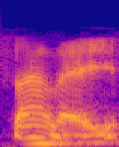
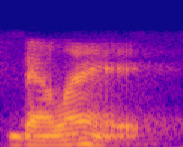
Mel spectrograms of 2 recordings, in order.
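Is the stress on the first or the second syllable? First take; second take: first; second. First: The stress falls on the first syllable. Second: The stress falls on the second syllable. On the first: This is the British way. "Brits say" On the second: This is the American way. "Americans insist on"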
